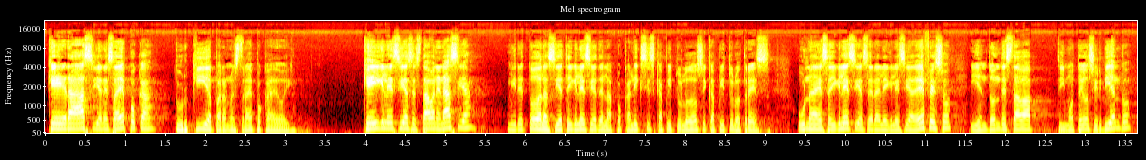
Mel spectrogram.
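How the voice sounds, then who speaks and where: Man pastor, high voice, church reverb; earnest sermon with playful asides. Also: a little fast. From Colombia. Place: church hall.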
